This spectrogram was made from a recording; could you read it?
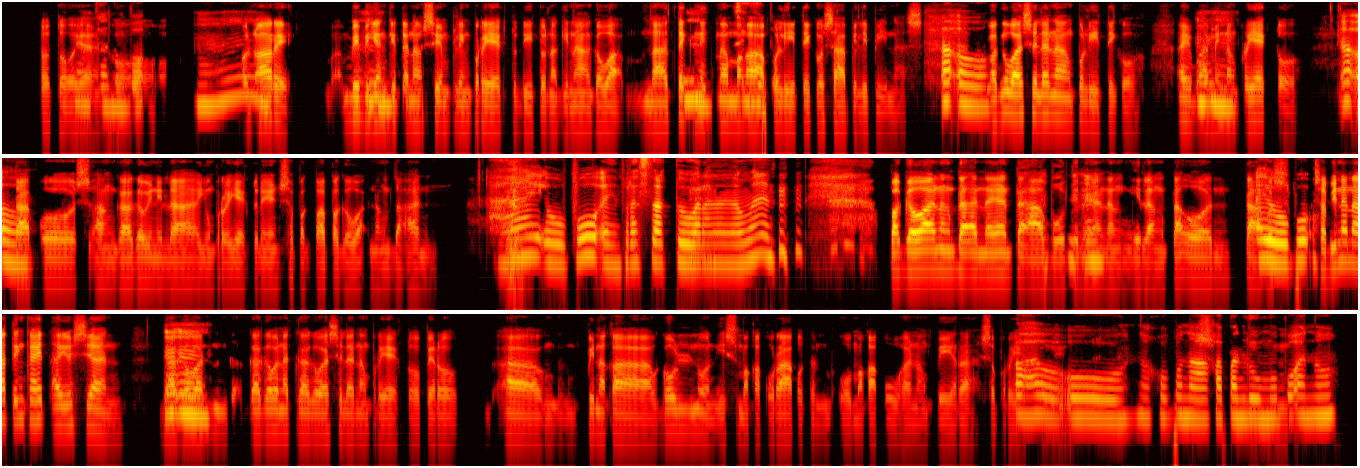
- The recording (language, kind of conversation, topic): Filipino, unstructured, Ano ang opinyon mo tungkol sa patas na pamamahagi ng yaman sa bansa?
- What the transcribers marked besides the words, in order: tapping; sigh; chuckle; hiccup; "makakurakot do'n" said as "makakurakutan"; other background noise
